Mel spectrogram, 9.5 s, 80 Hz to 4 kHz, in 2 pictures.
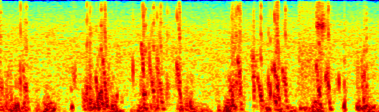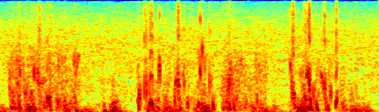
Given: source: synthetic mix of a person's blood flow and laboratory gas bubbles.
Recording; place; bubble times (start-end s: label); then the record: Doppler ultrasound of blood flow; precordium
0.00-0.38 s: bubbles
0.62-0.71 s: bubbles
0.87-0.97 s: bubbles
1.01-1.55 s: bubbles
1.63-1.71 s: bubbles
1.73-2.44 s: bubbles
2.84-3.07 s: bubbles
3.12-3.66 s: bubbles
3.72-4.36 s: bubbles
4.44-4.71 s: bubbles
4.83-5.75 s: bubbles
6.44-7.16 s: bubbles
7.20-8.09 s: bubbles
8.34-9.00 s: bubbles
From the record:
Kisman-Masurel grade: 333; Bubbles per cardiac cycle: rolling drumbeat, 9 or more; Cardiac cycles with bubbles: 50 to 99%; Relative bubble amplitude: loud (0.450 to 0.775); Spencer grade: 3 (all of the cardiac periods contain showers or single bubble signals, but not dominating or overriding the cardiac motion signals); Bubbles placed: anywhere in the cardiac cycle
